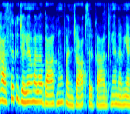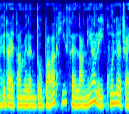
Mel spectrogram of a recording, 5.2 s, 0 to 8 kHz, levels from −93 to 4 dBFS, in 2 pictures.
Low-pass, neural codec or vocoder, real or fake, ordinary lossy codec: 7.2 kHz; vocoder, 22.05 kHz, 80 mel bands, HiFi-GAN; fake; none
